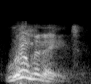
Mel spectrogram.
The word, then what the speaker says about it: ruminate: That he would go, and you said it one time, I got to get it right, sheep remunerate, is that it? Where they burp it up? Ruminate. I knew I was saying it wrong. Ruminate.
